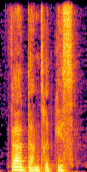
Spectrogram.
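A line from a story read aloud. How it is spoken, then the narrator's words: Growled. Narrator (German): knurrte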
